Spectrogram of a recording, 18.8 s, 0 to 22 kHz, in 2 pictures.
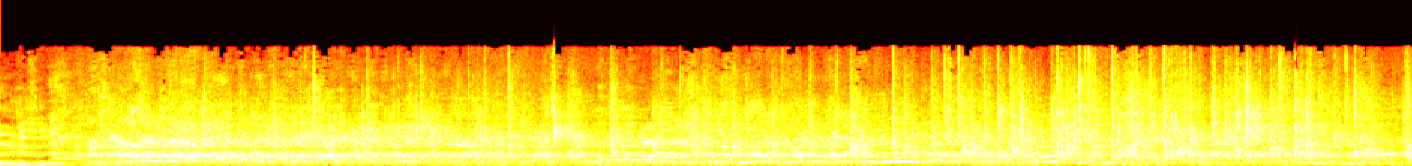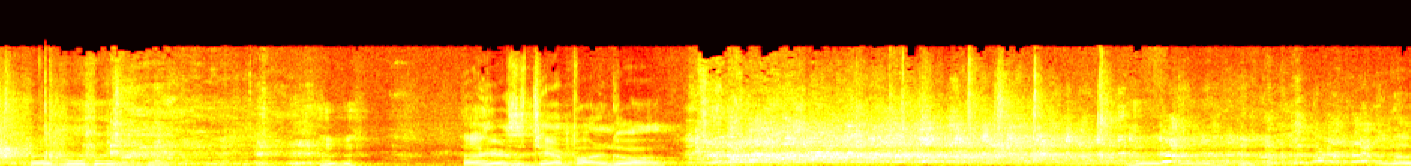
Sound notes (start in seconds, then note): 1.9 audience laughing; 5.3 audience cheering; 14.0 audience laughing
